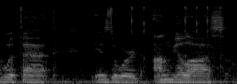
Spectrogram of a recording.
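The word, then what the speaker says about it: ἄγγελος: But angelos, and that's the word, that is actually the word we'll get for angel, but that's a gamma nasal. The first letter there is pronounced as an N.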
